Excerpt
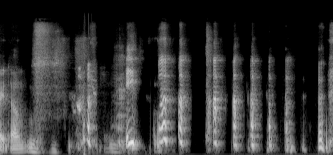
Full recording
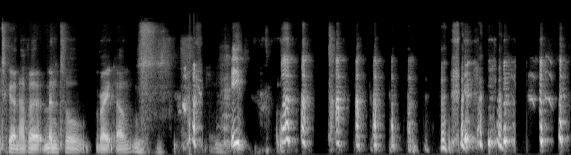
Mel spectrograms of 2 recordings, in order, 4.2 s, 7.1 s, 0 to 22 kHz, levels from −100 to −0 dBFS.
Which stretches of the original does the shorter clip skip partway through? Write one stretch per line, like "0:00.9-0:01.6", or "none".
0:03.2-0:03.4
